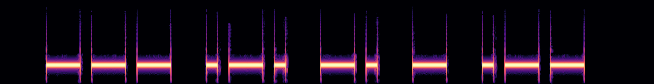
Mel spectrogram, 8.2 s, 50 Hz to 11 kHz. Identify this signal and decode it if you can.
Morse code, heard as a keyed tone, about 8 wpm, 800 Hz. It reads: ORNTW
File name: CW / DET / 1 3 1500C S B 8wpm 4141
